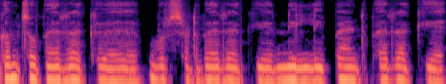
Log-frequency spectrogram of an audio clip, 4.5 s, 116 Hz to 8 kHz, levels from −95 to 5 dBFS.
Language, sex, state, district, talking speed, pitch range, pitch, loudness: Marwari, male, Rajasthan, Churu, 175 wpm, 130-140 Hz, 135 Hz, -25 LUFS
